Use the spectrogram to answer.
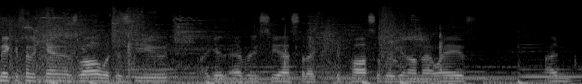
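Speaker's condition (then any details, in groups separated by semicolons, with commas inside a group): No condition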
